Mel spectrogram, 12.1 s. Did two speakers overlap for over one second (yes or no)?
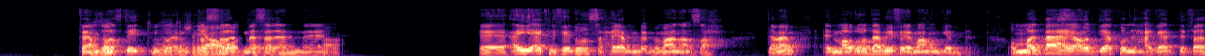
yes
